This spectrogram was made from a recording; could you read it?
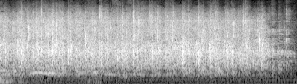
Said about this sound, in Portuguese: dê uma salva de palmas para esse Jesus poderoso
